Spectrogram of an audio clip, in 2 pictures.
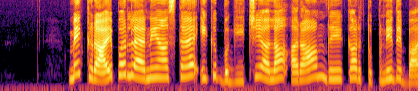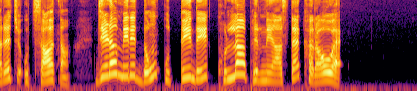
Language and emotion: Dogri, happy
